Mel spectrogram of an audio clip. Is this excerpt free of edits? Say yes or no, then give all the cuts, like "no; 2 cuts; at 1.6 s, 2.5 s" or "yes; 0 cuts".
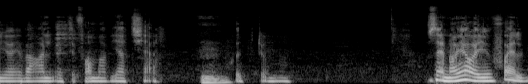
yes; 0 cuts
